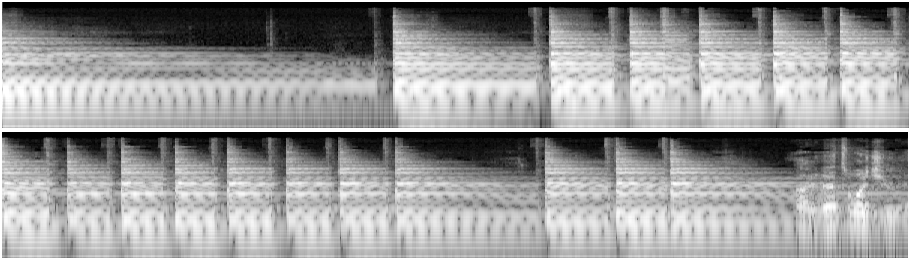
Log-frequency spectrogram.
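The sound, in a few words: guitar A string note for tuning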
